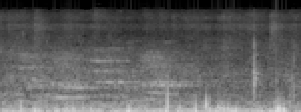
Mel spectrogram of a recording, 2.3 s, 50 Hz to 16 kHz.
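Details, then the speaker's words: AVR voltage regulator on 220 V AC that the customer reports is noisy when switched on: steady low mains buzz with scattered sharp clicks. The relay is chattering and buzzing; the noise later stopped when the middle voltage adjuster was turned. "Sabi ng customer, maingay daw pag ipaandar, ganyan. Ayan, maingay talaga."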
